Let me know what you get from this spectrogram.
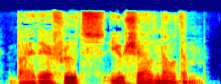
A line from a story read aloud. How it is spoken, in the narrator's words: murmured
